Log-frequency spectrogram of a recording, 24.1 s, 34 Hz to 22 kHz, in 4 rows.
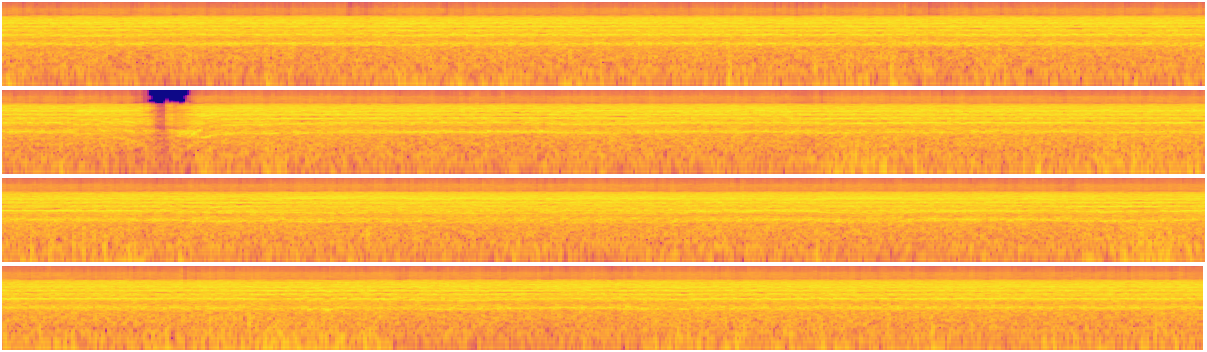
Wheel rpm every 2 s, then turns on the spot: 230, 230, 230, 160, 230, 230, 220, 220, 220, 230, 220, 230.
none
